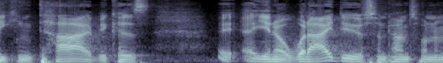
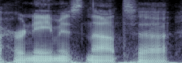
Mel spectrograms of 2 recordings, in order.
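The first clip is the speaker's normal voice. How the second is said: ordinary delivery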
